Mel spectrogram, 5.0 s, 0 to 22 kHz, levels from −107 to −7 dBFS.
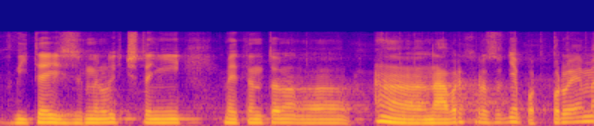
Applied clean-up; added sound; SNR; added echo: neural separator model SepFormer DNS4.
